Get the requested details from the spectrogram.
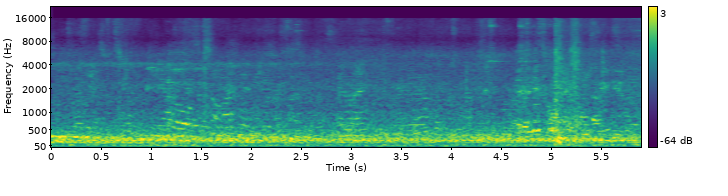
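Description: A train rolls slowly to a stop.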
